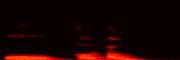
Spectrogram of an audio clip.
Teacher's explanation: ओ और औ का उच्चारण स्थान कंठ ओष्ठ है। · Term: कंठोष्ठ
